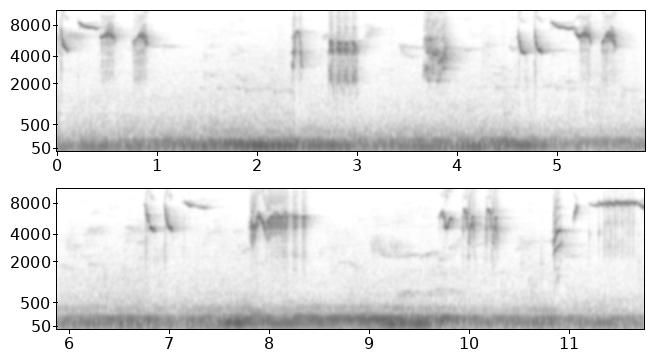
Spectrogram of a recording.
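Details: Orange-headed thrush in Bali singing as a lure and master song: long run of rapid high chirps, trills and short whistles in bursts, steady low hum underneath.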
